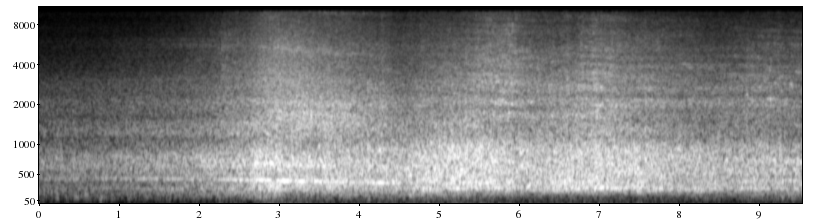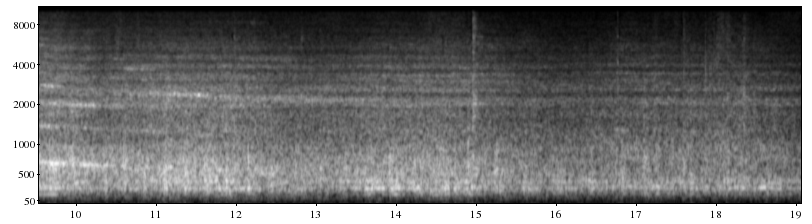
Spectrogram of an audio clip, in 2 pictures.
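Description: SBB electric locomotive and passenger coaches running past the platform. The rolling noise of wheels on rails swells as the locomotive goes by, with a falling whine, then eases off as the coaches roll past.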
